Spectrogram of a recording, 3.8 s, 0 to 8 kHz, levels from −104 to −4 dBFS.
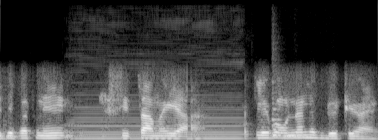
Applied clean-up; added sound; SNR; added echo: none; Bowed string instrument + Bowed string instrument; 12 dB; none.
